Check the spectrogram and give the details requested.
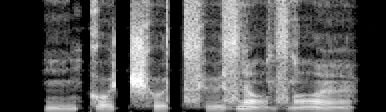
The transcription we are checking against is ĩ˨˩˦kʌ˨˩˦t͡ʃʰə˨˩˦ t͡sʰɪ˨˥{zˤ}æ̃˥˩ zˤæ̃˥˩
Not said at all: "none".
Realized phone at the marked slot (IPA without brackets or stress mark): z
